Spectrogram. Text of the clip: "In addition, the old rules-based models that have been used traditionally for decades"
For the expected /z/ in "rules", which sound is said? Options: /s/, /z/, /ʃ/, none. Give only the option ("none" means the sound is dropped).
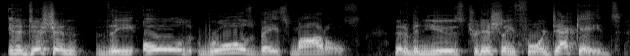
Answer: /z/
